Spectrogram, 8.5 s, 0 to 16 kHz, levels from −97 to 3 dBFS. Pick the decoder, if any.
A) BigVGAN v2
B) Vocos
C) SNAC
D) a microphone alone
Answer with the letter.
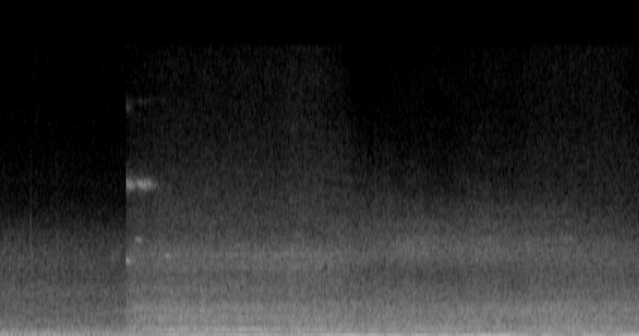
D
